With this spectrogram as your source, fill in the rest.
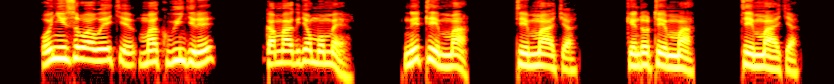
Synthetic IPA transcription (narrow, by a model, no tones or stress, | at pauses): oɲis̬owawet͡ʃemakwiɲd͡ʒɾe | kamaɡd͡ʒɔmɔmɛ̰r | nɪtɪmːa | tɪmːat͡ʃa | kendotɪmːa | tɪmːat͡ʃa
